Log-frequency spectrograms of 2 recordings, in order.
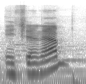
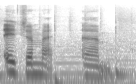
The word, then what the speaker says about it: H&M: And when it comes to H&M, it's not H&M, it's a Swedish company too. It's H&M, or in the longer term, like the original was before they did it shorter, is Hennes & Mauritz.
